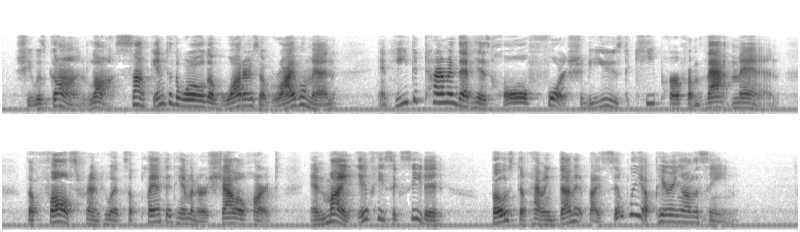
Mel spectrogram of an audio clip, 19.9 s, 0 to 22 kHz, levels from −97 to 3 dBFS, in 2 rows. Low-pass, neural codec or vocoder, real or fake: 7.2 kHz; none; real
